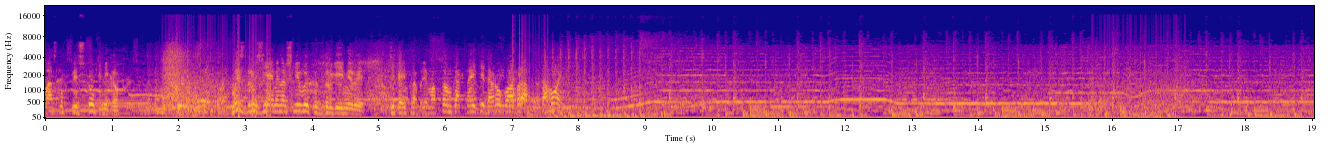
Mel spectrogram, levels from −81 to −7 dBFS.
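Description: Processor overload crackle appears three times: from 1.8 to 3.4 s, from 7.0 to 7.6 s, and from 15.7 to 17.1 s. In each stretch the processor repeatedly misses deadlines on very short buffers, on the order of a few milliseconds. Each missed buffer is filled with stale audio whose edges don't line up with the signal, so the result is a dense, gritty tearing over the sound that clears as soon as the load drops.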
